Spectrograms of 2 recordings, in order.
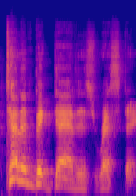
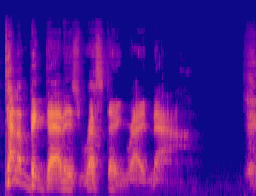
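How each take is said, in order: First: Loud hollered reply; Powell hollering back. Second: Slow, loud raspy whisper; slow theatrical stage whisper; Powell's whispered reply. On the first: Powell hollers down to the boy, loud. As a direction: holler it down the stairs like Big Daddy. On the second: Powell stage-whispers his answer down to the boy. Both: Retold or imitated. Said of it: "That's how he talk".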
